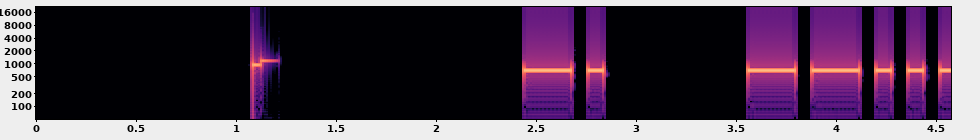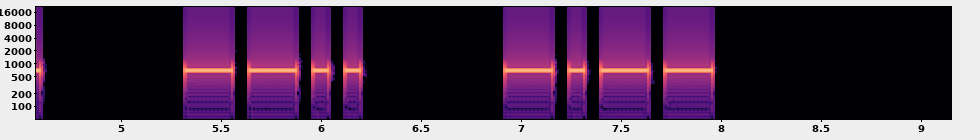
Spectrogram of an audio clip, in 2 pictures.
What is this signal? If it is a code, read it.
Morse code, heard as a keyed tone, about 15 wpm, spaced as for 9 wpm, 700 Hz. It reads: N7ZY
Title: USA Call Signs - 4 Characters - 3x Character Spacing - 15wpm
